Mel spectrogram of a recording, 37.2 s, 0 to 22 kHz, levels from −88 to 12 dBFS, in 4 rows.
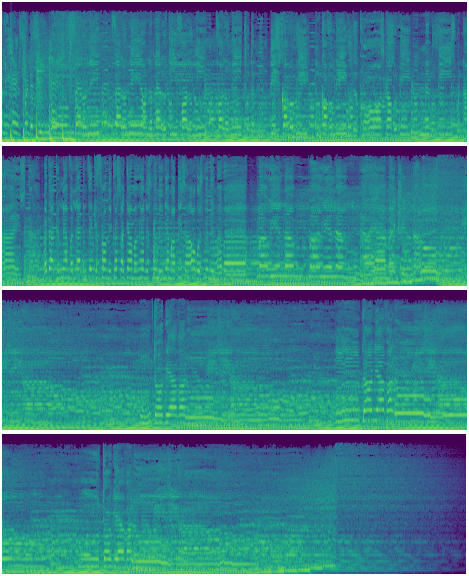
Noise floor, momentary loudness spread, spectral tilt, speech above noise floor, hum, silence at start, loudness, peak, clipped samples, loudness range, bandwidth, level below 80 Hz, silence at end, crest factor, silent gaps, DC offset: -49 dBFS; 5 LU; -5 dB/octave; 38 dB; none; 0 s; -13 LUFS; 0 dBFS; under 0.1%; 3 LU; 17 kHz; -18 dBFS; 1.2 s; 12 dB; none; under 0.1%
